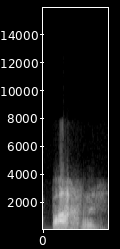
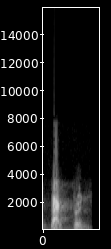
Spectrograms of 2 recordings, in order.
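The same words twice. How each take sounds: First: It is pronounced the German way. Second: It is pronounced the English way. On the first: "In Germany, they say" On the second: "In England, they say"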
